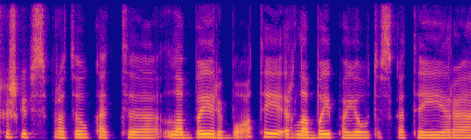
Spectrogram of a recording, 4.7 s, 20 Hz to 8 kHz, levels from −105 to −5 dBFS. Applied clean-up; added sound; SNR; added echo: neural mask model Resemble Enhance denoiser.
